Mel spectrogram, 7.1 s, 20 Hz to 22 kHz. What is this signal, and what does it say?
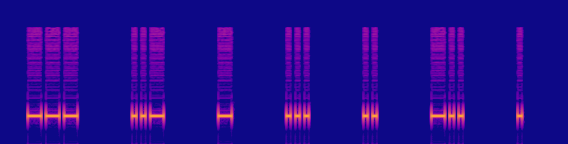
Morse code, heard as a keyed tone, about 21 wpm, spaced as for 10 wpm, 800 Hz. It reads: OUTSIDE
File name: Spaced Characters / Spaced Characters-mp3s / Weather 4 24 sp @20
